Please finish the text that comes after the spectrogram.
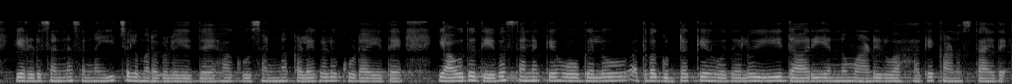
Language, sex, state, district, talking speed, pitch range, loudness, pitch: Kannada, female, Karnataka, Shimoga, 125 wpm, 150-170 Hz, -29 LUFS, 155 Hz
